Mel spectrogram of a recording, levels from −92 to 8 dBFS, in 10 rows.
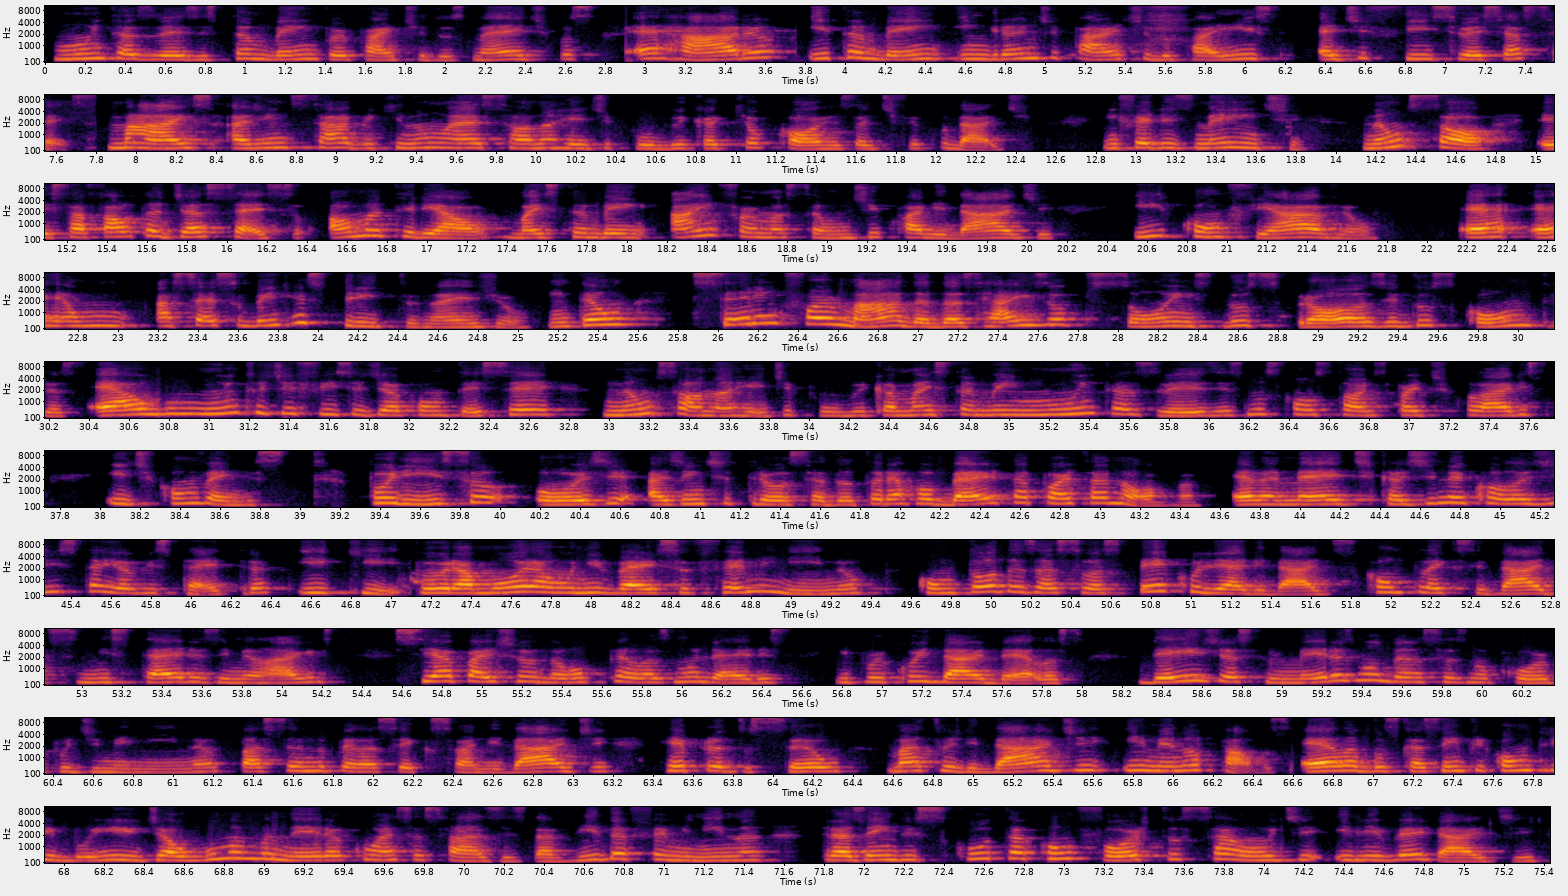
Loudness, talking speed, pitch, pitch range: -22 LUFS, 135 wpm, 255 Hz, 230-280 Hz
